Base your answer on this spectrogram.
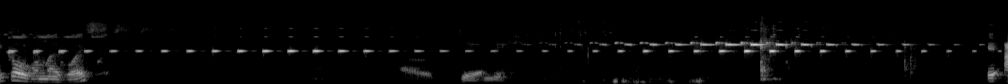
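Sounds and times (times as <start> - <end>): pulsing feedback whistle: 0.0 - 10.0.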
